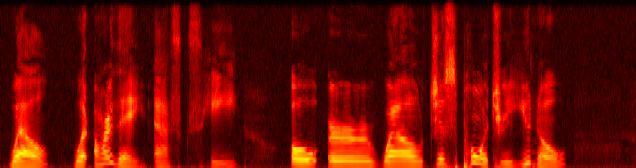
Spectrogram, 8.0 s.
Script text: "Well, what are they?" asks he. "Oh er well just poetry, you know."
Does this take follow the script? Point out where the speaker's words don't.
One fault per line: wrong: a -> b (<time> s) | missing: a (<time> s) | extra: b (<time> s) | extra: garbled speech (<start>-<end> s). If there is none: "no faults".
no faults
